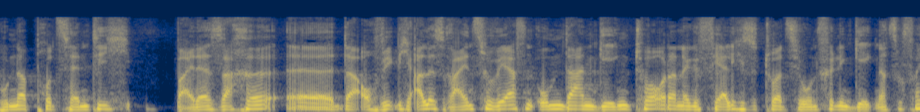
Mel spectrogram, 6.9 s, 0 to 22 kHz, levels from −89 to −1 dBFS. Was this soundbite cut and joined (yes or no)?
no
